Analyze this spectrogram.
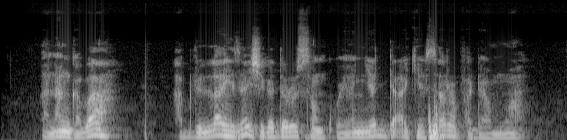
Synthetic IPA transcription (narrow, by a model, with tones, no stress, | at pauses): ʔa˨nɐ˦ŋɡɐ˨ba˦ʔ | ʔa˨bdʊ˨lːaː˦hi˨za˦˨ʃɪ˨ɡaː˦dɐ˦ɽʊ˦sɐ˨ŋkʷoː˨jɐ˦ɲjɐ˦dːa̰˨ʔa̰˦kʲeː˨sɐ˦ɽːɐ˨ɸa˨daː˨mʊ˦waː˦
